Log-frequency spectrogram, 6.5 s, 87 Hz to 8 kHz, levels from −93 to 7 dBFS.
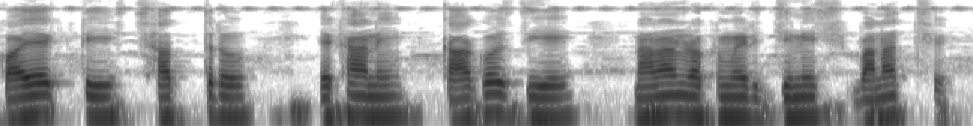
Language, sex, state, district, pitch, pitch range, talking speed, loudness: Bengali, male, West Bengal, Cooch Behar, 125 Hz, 120-130 Hz, 85 wpm, -18 LUFS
